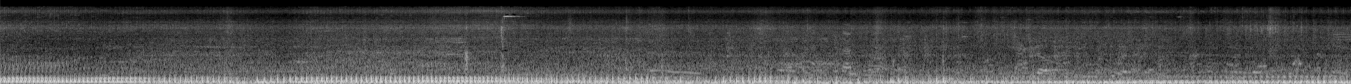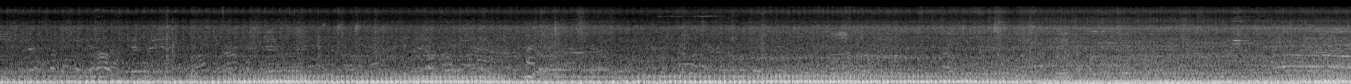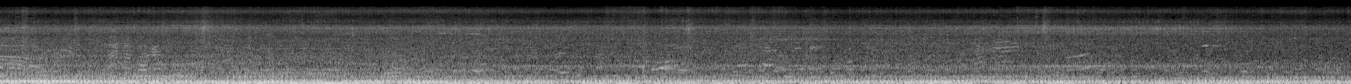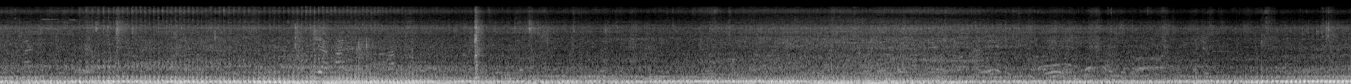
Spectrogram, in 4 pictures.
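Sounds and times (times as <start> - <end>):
many people talking: 0.0 - 54.0
motorcycle engines passing: 0.0 - 54.0.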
